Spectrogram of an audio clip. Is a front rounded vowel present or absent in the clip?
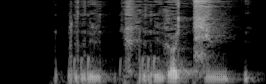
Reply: absent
